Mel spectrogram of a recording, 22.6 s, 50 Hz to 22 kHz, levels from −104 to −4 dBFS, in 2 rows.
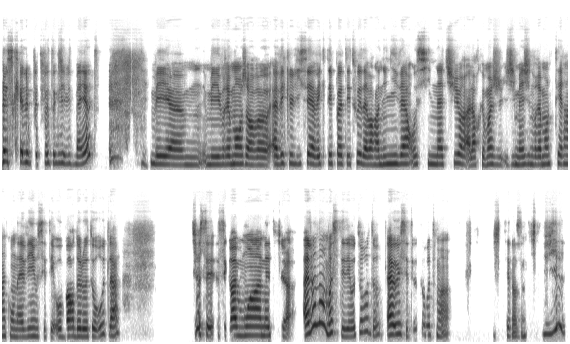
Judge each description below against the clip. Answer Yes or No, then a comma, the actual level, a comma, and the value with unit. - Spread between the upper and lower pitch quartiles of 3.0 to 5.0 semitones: No, narrow, 2.4 semitones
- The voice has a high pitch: Yes, high, 200 Hz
